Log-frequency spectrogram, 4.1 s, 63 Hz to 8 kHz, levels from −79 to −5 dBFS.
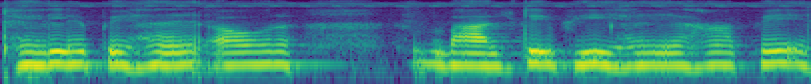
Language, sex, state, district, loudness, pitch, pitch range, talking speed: Hindi, female, Uttar Pradesh, Muzaffarnagar, -18 LUFS, 195 Hz, 190-200 Hz, 145 wpm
